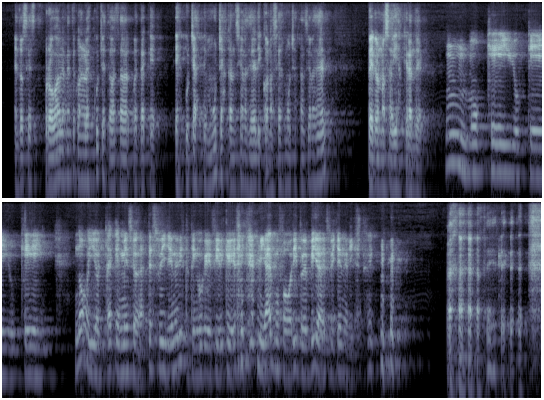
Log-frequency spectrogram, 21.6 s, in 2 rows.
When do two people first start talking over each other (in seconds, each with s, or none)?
none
